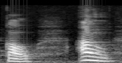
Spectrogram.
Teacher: आओ की मात्रा का उच्चारण थोड़ा सा लंबा खींच कर किया जाता है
